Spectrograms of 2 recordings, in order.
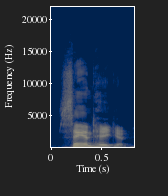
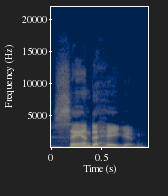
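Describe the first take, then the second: First: No extra vowel is inserted after 'Sand'. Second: An extra vowel is inserted after 'Sand'. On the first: The speaker calls it right. "There, I got it" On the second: The speaker calls it wrong. "I was mispronouncing somehow Sandhagen, and I was adding, I was saying Sandahagen"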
